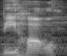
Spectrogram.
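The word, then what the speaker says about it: Baal: Some well-known deities in the D&D pantheon are chemos and ball. That's how I pronounce it. Some others call it behal. I think that sounds weird.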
